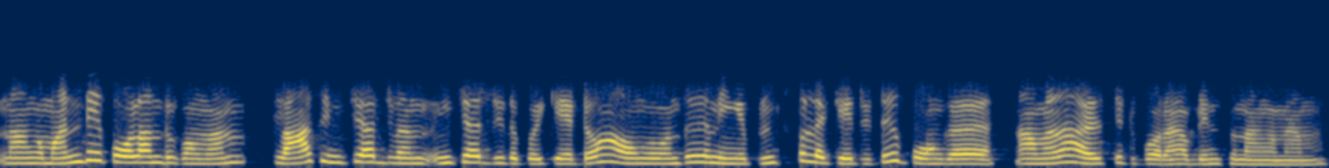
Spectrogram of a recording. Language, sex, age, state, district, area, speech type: Tamil, female, 18-30, Tamil Nadu, Cuddalore, rural, conversation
